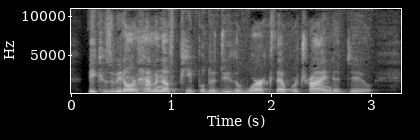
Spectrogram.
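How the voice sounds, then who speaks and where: The recording is very clean with a silent background. Her pitch varies in an ordinary way as the woman talks at a fairly quick pace. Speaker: mental health clinician, presenter. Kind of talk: presentation to business audience. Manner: fast.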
